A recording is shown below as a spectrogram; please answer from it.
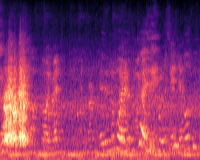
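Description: Indistinct human voices: a loud shout in the first half-second, then scattered unintelligible calls and voice sounds, over a steady low hum.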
